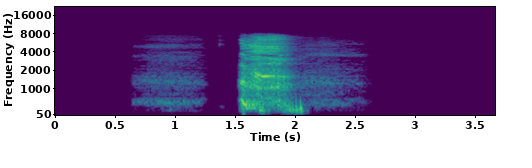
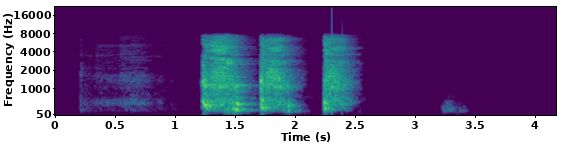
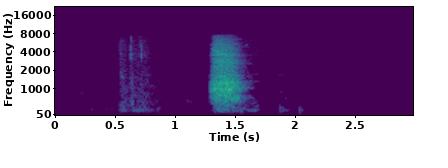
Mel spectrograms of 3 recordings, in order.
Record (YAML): cough_length: 3.7 s
cough_amplitude: 31447
cough_signal_mean_std_ratio: 0.29
three_cough_length: 4.2 s
three_cough_amplitude: 28572
three_cough_signal_mean_std_ratio: 0.34
exhalation_length: 3.0 s
exhalation_amplitude: 7807
exhalation_signal_mean_std_ratio: 0.23
survey_phase: beta (2021-08-13 to 2022-03-07)
age: 18-44
gender: Male
wearing_mask: 'No'
symptom_cough_any: true
symptom_new_continuous_cough: true
symptom_runny_or_blocked_nose: true
symptom_abdominal_pain: true
symptom_diarrhoea: true
symptom_fatigue: true
symptom_fever_high_temperature: true
symptom_headache: true
symptom_onset: 3 days
smoker_status: Ex-smoker
respiratory_condition_asthma: true
respiratory_condition_other: false
recruitment_source: Test and Trace
submission_delay: 1 day
covid_test_result: Positive
covid_test_method: RT-qPCR
covid_ct_value: 31.4
covid_ct_gene: N gene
